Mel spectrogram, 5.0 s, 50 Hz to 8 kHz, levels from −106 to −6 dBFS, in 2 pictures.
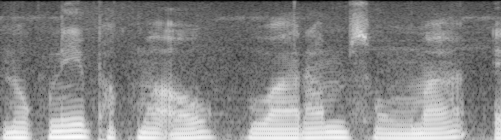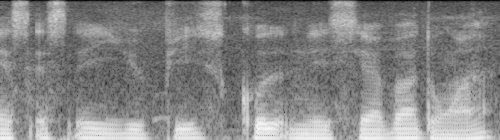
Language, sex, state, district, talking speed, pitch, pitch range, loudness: Garo, male, Meghalaya, West Garo Hills, 120 wpm, 100 Hz, 95-105 Hz, -15 LUFS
